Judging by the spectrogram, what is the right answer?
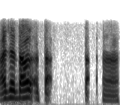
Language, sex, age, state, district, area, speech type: Bengali, male, 45-60, West Bengal, Hooghly, urban, conversation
